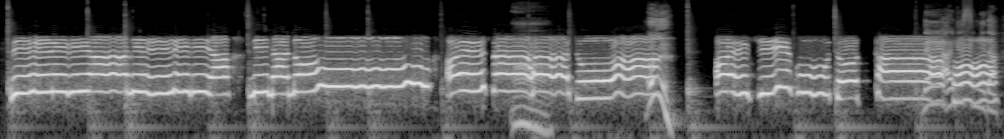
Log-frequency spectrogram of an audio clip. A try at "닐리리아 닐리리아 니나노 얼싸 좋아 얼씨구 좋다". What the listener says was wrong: 자 네. 지금 예 그 소절 수에 있는 가사 지금 충분히 소화가 되시고요. 지금 니나노에서 여기가 좀 어렵죠, 그죠?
